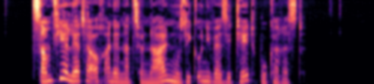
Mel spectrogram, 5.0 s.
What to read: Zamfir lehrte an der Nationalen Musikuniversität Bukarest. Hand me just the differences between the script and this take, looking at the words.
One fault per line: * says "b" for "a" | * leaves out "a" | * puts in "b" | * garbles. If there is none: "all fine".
* puts in "auch"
